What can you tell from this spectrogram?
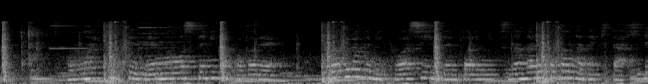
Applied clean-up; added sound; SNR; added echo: none; Truck; 5 dB; reverberation time 0.6 s.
